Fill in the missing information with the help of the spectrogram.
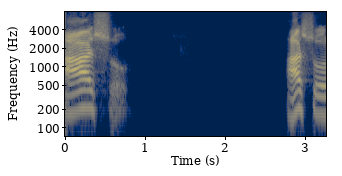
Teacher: র পুরো র পরিপূর্ণ হবে না, হালকা আয়াত করে পড়তে হবে।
